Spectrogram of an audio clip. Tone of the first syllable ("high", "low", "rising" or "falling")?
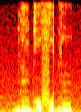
high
